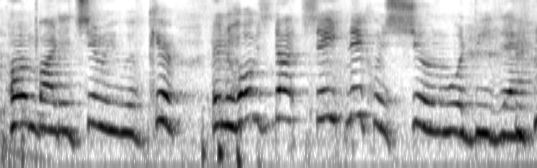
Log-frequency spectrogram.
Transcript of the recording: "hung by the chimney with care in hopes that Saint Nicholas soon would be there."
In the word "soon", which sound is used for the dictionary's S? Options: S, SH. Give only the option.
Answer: SH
